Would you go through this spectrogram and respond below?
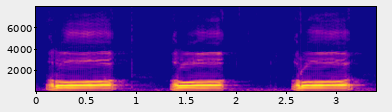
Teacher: জিহ্বার আগার পিঠ তার বরাবর উপরের তালুর সঙ্গে লাগাইয়া উচ্চারণ হয় র, মোটা করে র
